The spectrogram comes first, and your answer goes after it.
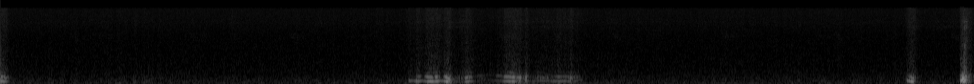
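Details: Asta, a female dog asleep at the office and dreaming, gives a cluster of soft, muffled, voiced snorts and whimpers in the middle, then quiet, with two brief snuffles at the end in a still indoor room.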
